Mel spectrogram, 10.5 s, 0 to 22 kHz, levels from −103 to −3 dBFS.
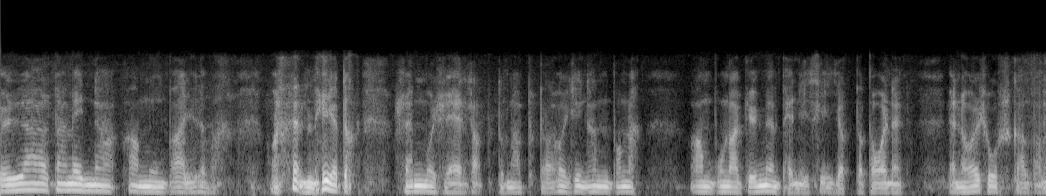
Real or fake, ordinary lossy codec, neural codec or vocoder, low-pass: fake; Opus, 32 kbps; codec, 16 kHz, 4 kbps, FunCodec, trained on LibriTTS, 50 frames a second; 7.2 kHz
